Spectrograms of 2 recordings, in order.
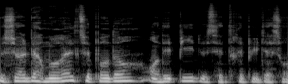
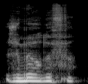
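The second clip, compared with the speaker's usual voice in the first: higher, louder outburst; hungry and insistent, voice raised; emphatic complaint; 6 semitones higher, 6 dB louder than usual. A narrator's reading. Victor tells the family he is starving, emphatic complaint. Hungry son clamouring for supper.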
